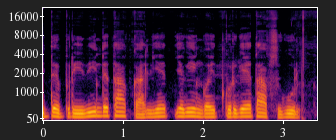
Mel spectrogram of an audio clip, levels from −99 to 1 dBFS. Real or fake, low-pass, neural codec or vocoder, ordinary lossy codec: real; 19.8 kHz; none; none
